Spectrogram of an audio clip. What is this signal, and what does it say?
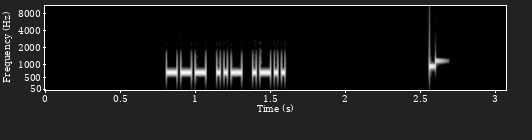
Morse code, heard as a keyed tone, about 50 wpm, 700 Hz. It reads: OUL
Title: Multi-letter Phonemes Quick Fire 50wpm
